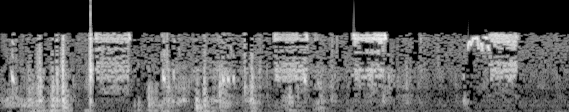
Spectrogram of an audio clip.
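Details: Two-week-old adopted tawny owl chicks calling at night as their foster mother returns with food: harsh, hissing wheezes, four half-second bursts between soft rustles and scratches.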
